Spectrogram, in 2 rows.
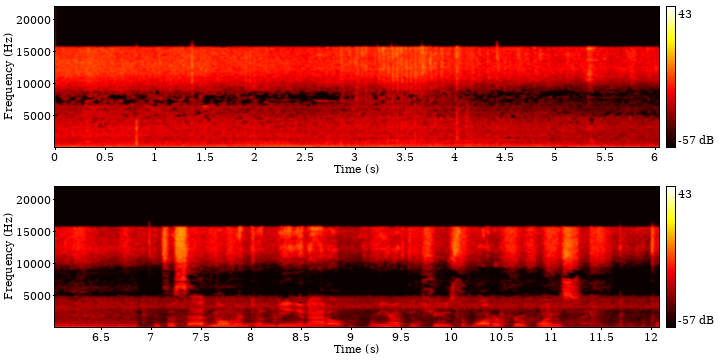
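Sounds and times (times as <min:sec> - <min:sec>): vehicle engine hum: 0:00.0 - 0:06.9
low rumble of street traffic: 0:00.0 - 0:12.0.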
